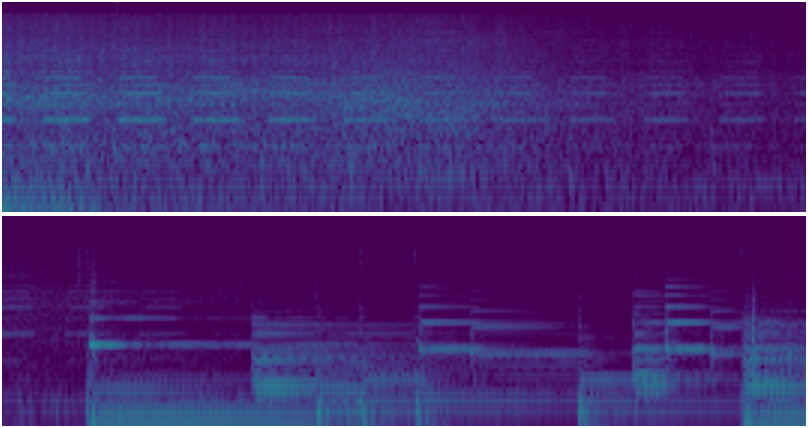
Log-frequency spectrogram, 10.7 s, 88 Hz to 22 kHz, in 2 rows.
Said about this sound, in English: That is a Toyota Princess Hilux 7.1 being broken into by a couple of...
